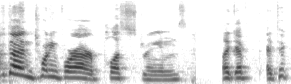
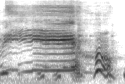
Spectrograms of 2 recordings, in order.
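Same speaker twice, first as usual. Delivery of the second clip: high disgusted ew; 12 semitones higher, 4 dB louder than usual. Acted. Leaving, disgusted.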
